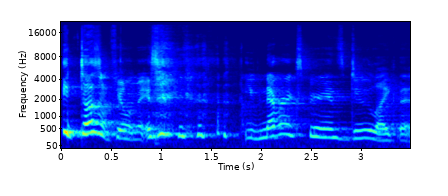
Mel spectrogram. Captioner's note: laughs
